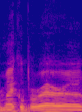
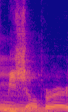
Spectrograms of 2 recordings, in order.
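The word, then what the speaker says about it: Michel Pereira: Like I've spar Johnny Walker, Michael Pereira, or I guess Michelle Pereira is how you say his name, but whatever.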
